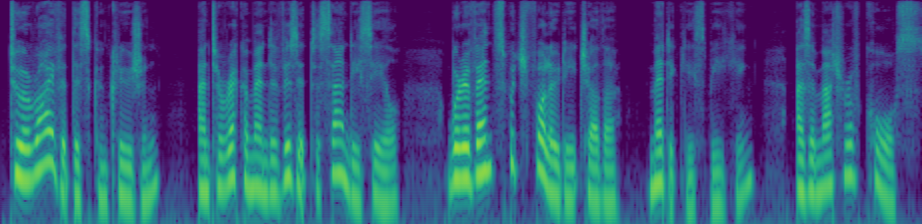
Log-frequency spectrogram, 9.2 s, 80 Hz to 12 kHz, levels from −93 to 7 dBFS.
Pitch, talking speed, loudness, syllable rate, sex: 180 Hz, 165 wpm, -20 LUFS, 5.5 syllables/s, female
